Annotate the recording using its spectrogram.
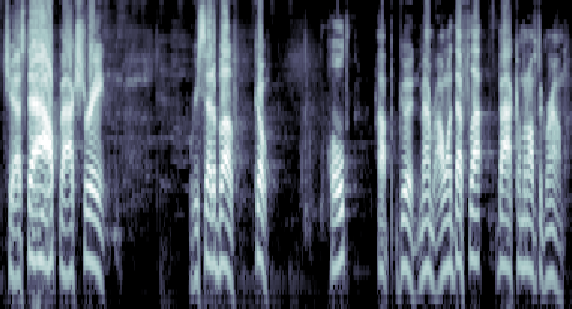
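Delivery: loud, high gym-floor cues; coaching calls. Real, not acted. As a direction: call it across the gym to your lifter. Coach calling cues to lifter.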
